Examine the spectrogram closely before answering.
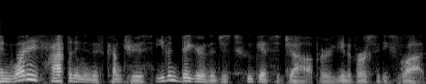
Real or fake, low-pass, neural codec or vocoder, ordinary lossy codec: fake; 7.2 kHz; codec, 16 kHz in and 24 kHz out, 1.1 kbps, FireRedTTS-2 codec; AAC, 16 kbps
